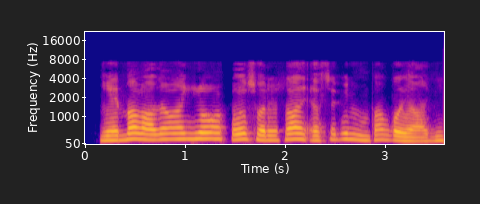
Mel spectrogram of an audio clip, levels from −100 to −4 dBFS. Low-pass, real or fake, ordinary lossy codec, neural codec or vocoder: 7.2 kHz; fake; none; codec, 16 kHz, 1 kbps, FreqCodec, larger model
